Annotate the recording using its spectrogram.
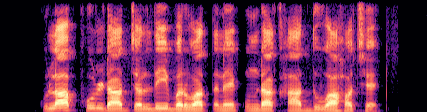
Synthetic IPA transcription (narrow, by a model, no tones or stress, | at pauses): ɡ̥ulab̚pʰulɖat̪̚d͡ʒəld̪ibəɾʋat̪ənekũɳɖakʰad̪uʋaɦot͡ʃʰe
